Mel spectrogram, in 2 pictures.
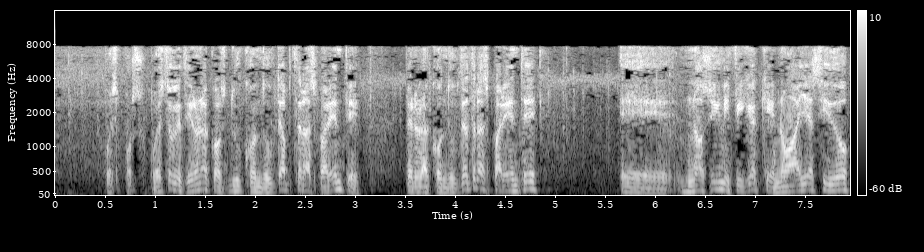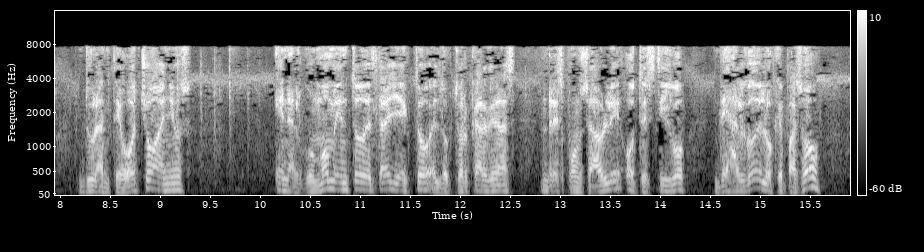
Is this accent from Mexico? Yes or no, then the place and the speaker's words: no; Colombia; somos todos los colombianos.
